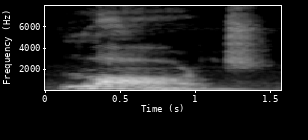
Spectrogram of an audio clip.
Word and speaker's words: large: Observe uma coisa na pronúncia. Você tá vendo esse aqui? Olha, esse a, na verdade, ele, você não abre a boca aqui, você vai fazer aqui. Então, vai fazer a, então é large.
